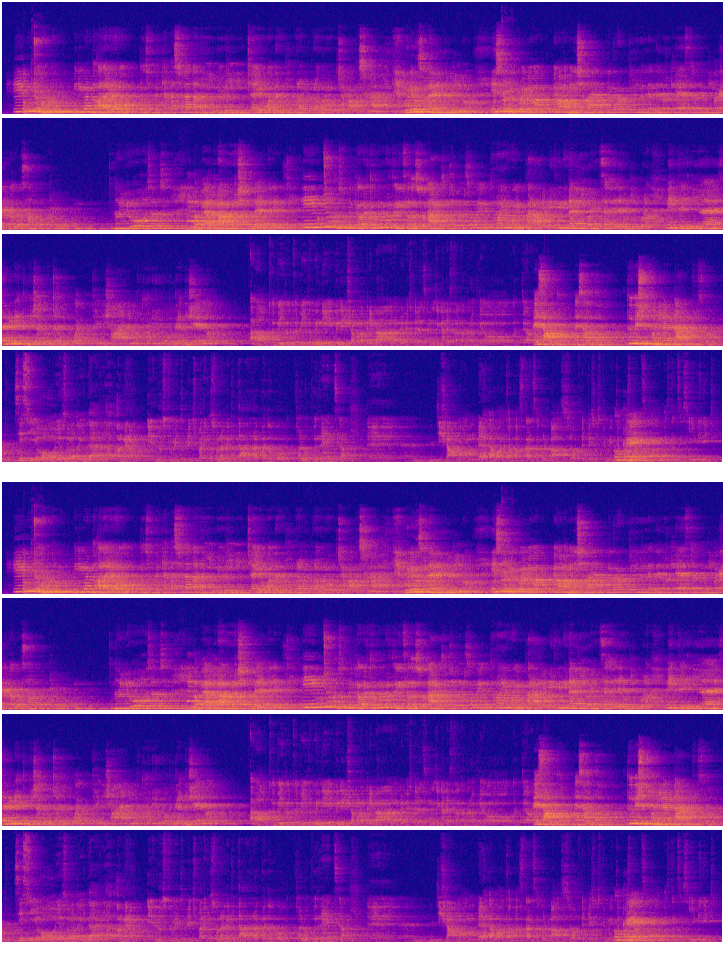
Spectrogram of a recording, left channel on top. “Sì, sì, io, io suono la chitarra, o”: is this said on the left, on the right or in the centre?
Left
